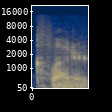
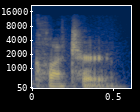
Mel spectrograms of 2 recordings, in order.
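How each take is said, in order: First: The middle consonant is a soft D-like sound. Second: The middle consonant is a crisp hard T. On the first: "we make it more of a D sound" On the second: "You can't say clutter"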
